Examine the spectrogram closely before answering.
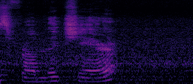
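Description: A woman speaks briefly nearby.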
